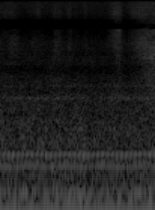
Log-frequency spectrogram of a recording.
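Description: Faint room tone with a steady low hum; no distinct sound stands out.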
